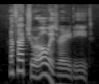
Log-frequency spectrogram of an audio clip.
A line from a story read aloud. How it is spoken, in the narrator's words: Twilight said with a chuckle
